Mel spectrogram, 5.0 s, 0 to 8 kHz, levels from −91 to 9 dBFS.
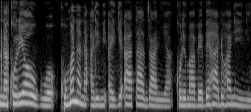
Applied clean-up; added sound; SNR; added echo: neural mask model Resemble Enhance denoiser.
